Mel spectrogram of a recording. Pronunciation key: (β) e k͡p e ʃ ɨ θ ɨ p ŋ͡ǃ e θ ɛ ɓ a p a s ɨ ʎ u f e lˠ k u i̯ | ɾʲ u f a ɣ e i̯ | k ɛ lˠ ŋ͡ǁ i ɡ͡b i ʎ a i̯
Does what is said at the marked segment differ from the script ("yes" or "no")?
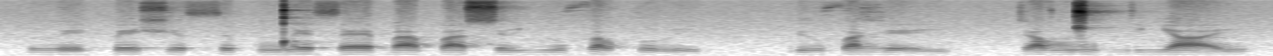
no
